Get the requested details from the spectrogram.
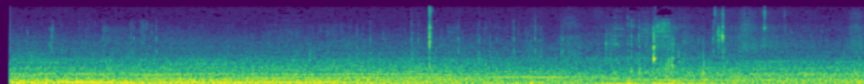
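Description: A car engine hums steadily with road noise inside a moving car.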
